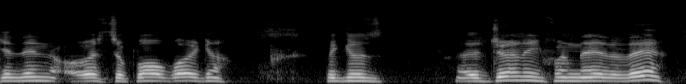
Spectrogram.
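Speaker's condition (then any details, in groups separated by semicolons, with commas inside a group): Motor neurone disease; arms and hands affected; arm and hand weakness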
